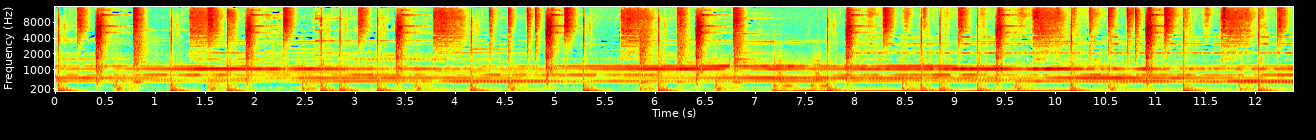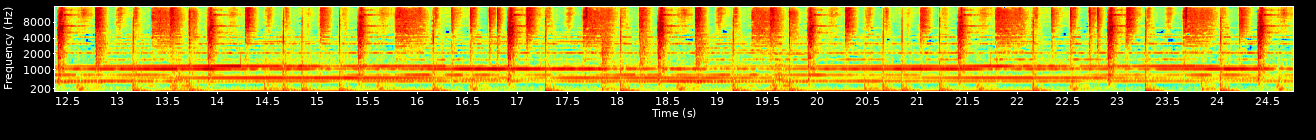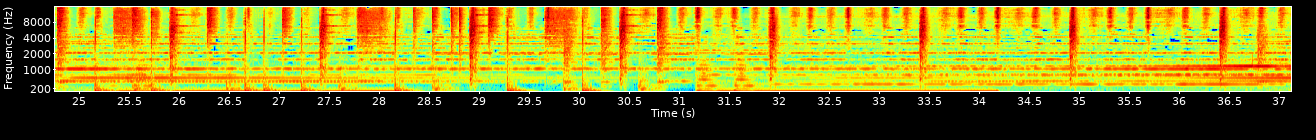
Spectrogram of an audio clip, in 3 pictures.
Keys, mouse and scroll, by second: 1.0 Tab, 2.0 alt+z, 2.3 alt+z, 2.6 Tab, 2.7 click, 3.1 Tab, 3.4 ctrl+s, 3.6 click, 3.9 alt+z, 4.1 Tab, 4.2 click, 4.4 scroll down 4, 4.7 middle click, 4.9 Tab, 5.0 drag, 5.2 scroll up 3, 5.4 middle click, 5.7 ctrl+s, 5.9 click, 6.3 /, 6.6 middle click, 6.9 Tab, 7.1-8.7 middle drag, 8.7 ctrl+r, 11.2 Tab, 11.3 click, 11.5 scroll down 2, 11.7 alt+middle click, 11.9 alt+middle click, 12.2 ctrl+s, 12.5 Tab, 13.0 alt+z, 13.4 scroll up 1, 13.7 shift+middle click, 14.4 click, 16.1 shift+middle click, 16.3-18.4 drag, 18.9 click, 19.5 click, 20.7-22.3 drag, 22.8 scroll down 3, 22.9 Tab, 23.1 click, 23.3 alt+z, 23.8 alt+z, 24.0 Tab, 24.2-24.7 scroll up 1, 24.7 click, 25.2 scroll up 2, 25.5-26.5 drag, 27.3-28.3 drag, 29.0 click, 29.6 click, 30.3 scroll down 2, 30.4 Tab, 30.7 alt+z, 30.8 click, 31.2 ctrl+s, 32.5 alt+z, 33.0 click, 33.8 click.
